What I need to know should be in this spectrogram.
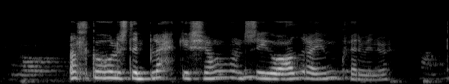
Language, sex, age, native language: Icelandic, female, 11, Icelandic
